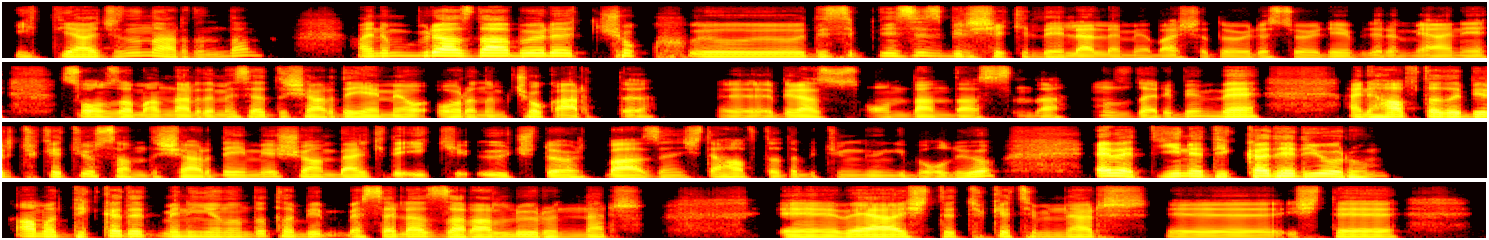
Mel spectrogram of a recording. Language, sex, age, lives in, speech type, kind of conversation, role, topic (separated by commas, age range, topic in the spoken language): Turkish, male, 25-29, Bulgaria, conversation, advice, user, Markette ekonomik ve besleyici yiyecekleri nasıl daha iyi seçebilirim?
